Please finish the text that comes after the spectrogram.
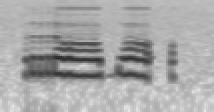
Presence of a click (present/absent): absent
